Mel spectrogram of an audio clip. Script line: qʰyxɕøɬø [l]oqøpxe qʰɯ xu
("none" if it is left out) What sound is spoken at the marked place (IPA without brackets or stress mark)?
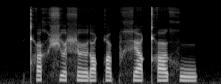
ɾ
